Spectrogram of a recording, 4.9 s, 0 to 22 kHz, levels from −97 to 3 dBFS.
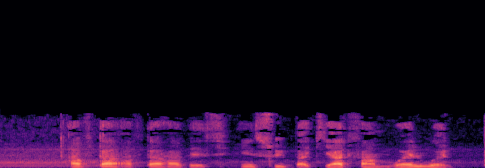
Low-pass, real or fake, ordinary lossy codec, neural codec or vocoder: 7.2 kHz; real; MP3, 32 kbps; none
